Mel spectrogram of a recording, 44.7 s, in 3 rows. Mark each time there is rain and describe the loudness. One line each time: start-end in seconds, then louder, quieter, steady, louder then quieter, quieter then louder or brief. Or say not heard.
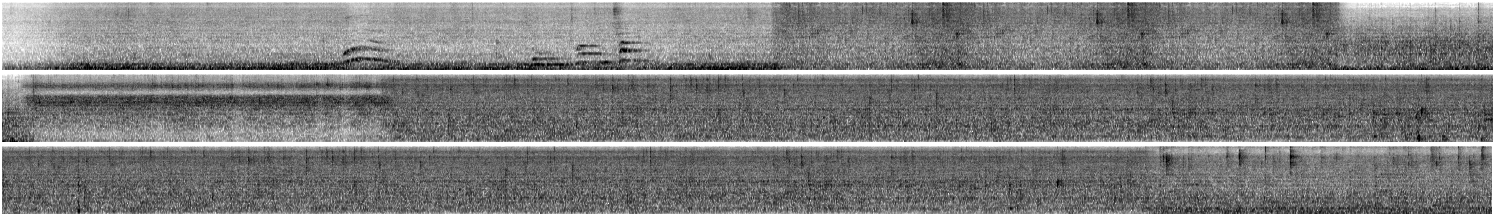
0.0-44.6 steady.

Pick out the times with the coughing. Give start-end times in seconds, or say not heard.
28.6-30.6.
